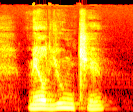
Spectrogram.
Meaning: diminutive of miljoen
- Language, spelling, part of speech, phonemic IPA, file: Dutch, miljoentje, noun, /mɪlˈjuɲcə/, Nl-miljoentje.ogg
